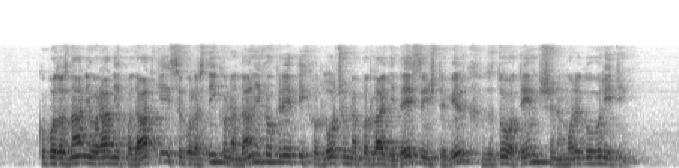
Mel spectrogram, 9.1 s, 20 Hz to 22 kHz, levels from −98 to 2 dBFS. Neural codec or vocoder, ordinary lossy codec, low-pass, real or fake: none; AAC, 48 kbps; 7.2 kHz; real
